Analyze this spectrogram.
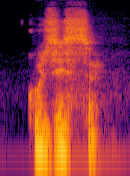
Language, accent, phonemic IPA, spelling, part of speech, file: French, Canada, /ku.zis/, cousisses, verb, LL-Q150 (fra)-cousisses.wav
- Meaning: second-person singular imperfect subjunctive of coudre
